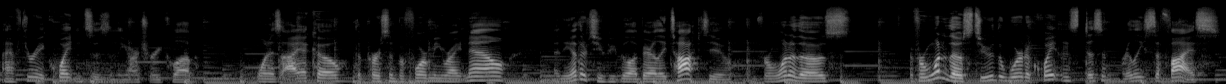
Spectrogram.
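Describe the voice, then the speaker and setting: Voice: mid-range voice, fairly quick. A video game playthrough host reading a visual novel aloud, breaking off into informal, exclamatory asides. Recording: music under the voice. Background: background music.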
